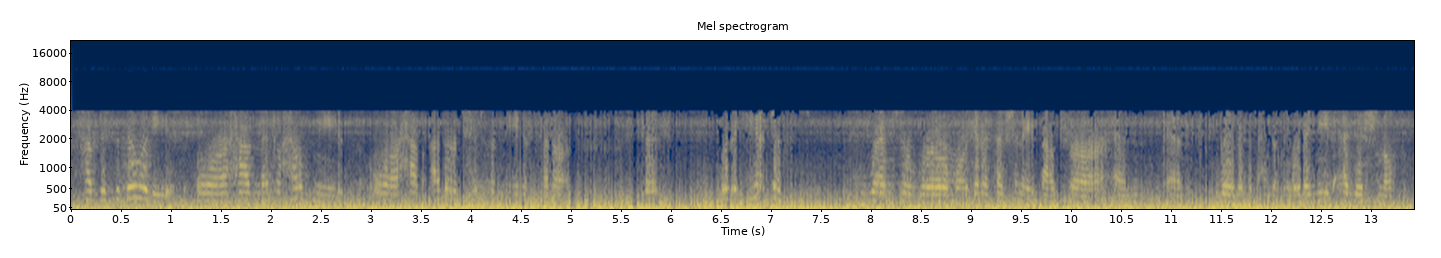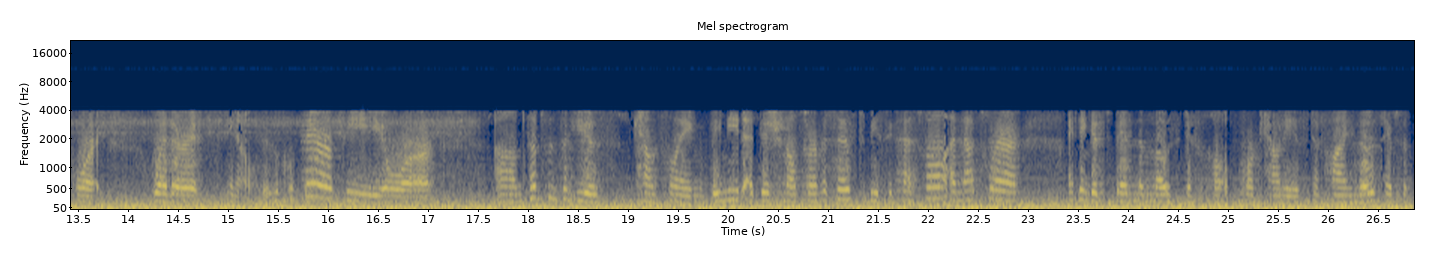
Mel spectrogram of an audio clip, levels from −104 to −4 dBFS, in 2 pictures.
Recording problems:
distortion; heavy; 8 dB below the speech
garbled, watery; badly; nothing above 4 kHz
wind noise on the microphone; heavy; 8 dB below the speech
animal sounds; noticeable; throughout; 15 dB below the speech

